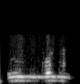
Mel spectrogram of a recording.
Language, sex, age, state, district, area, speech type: Kashmiri, male, 30-45, Jammu and Kashmir, Baramulla, rural, conversation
